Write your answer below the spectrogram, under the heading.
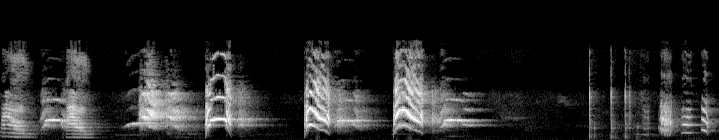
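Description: A rose-ringed parakeet gives a run of harsh, high squawks and arching chirps, roughly one a second, then closes with quick, clipped ticks and short shrill notes.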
